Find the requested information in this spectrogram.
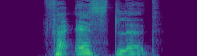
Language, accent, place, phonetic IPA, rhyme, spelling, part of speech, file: German, Germany, Berlin, [fɛɐ̯ˈʔɛstlət], -ɛstlət, verästlet, verb, De-verästlet.ogg
- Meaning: second-person plural subjunctive I of verästeln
